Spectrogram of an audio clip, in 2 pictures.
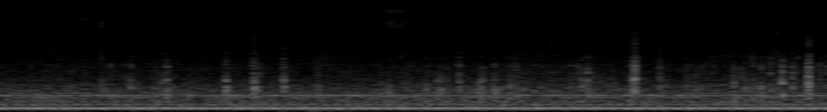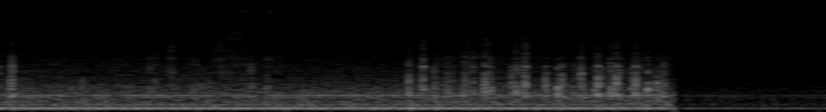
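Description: A stir stick clicking and scraping against the sides of a clear plastic cup as microballoon powder is mixed into liquid resin. The strokes come quicker near the end, over a steady low hum. The sound stops abruptly near the end.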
